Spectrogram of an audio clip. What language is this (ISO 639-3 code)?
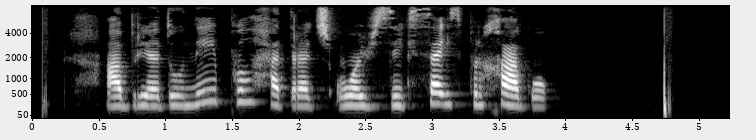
abk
